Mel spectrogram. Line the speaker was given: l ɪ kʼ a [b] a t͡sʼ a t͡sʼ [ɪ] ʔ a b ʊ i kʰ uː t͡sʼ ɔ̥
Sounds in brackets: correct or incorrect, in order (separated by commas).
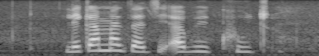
incorrect, incorrect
